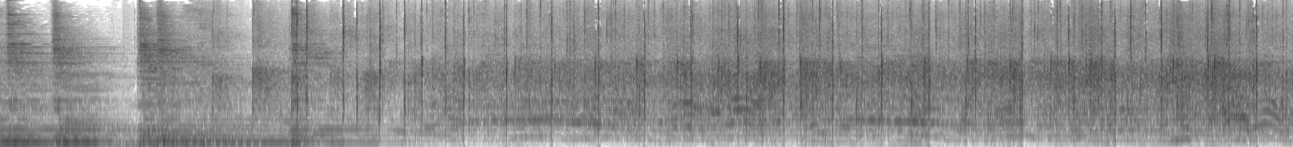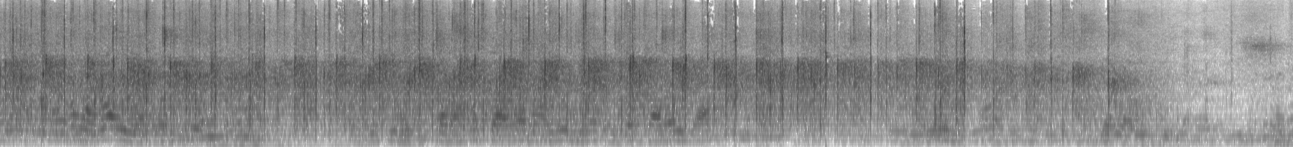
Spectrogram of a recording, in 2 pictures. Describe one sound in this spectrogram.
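An audience claps and cheers loudly in an echoing hall.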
